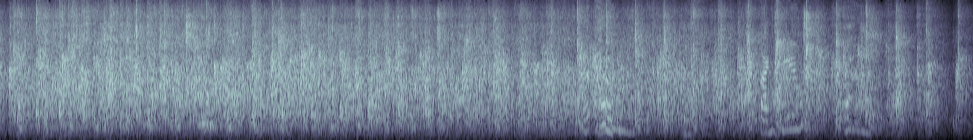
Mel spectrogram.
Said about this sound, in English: By now, you all know who I'm talking about, so please give a warm round of applause to Laura Towler.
